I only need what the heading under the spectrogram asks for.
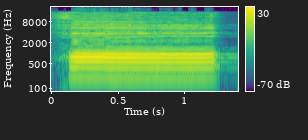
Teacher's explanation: اب خا کا جو مخرج ہے وہ ہمارا آخری حلق ہے، یعنی آخری حلق سے خا ادا ہوتا ہے، تو پڑھیے خا جیم دال با الف تا جیم ہا ہا۔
